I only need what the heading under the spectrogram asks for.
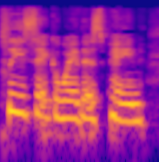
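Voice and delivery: put-on, imitated pleading voice. Retelling a past prayer to another speaker: retelling own begging. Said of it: "just begging".

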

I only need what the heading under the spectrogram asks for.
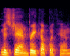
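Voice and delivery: plain

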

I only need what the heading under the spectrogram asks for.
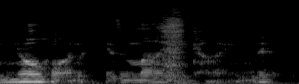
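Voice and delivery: very slow, scornful, disdainful drawl. Voicing Maggie answering whether he is her kind: disdainful. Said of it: "the first look of real disdain in her eyes".

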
